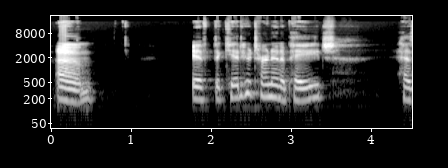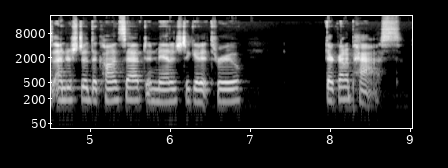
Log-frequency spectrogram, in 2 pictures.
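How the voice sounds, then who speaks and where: Bright-voiced woman teacher, reassuring. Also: on the low side. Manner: chatty and reassuring, laid-back. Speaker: middle school teacher. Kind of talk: casual talk to parents. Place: classroom.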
